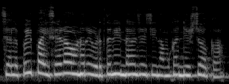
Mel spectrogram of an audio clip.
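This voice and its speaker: A squeaky, eager cartoon little girl. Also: level tone, very fast, a little mellow. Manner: eager, inquisitive. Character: curious younger girl, little sister. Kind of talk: cartoon voice acting.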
